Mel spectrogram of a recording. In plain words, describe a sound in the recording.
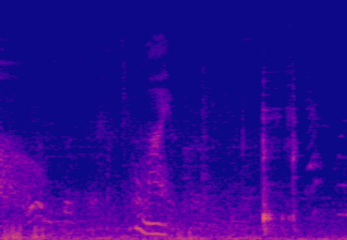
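A brass pot knocks against a wooden shelf as it is set down.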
